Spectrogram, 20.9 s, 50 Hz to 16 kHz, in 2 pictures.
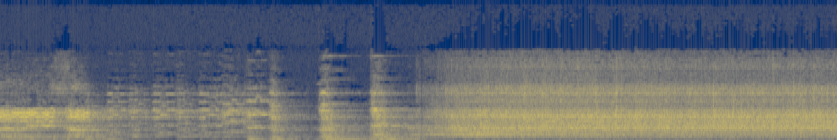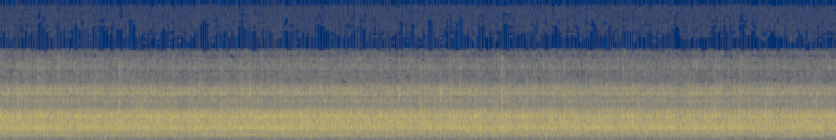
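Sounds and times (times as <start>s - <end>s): orchestral music: 0.0s - 5.8s
audience applauding: 5.2s - 20.9s.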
